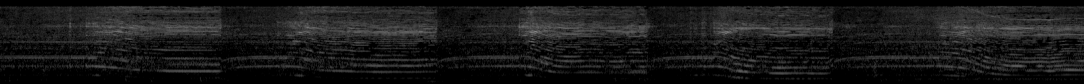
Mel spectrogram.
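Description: Handheld angle grinder cutting a circle out of strong plastic from a pipe. Its motor whine drops in pitch each time the disc bites into the plastic, with a rasping hiss, then recovers, in about four short cutting passes.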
